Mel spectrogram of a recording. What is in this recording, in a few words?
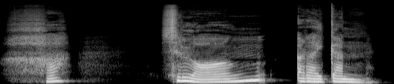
levelup, th; cookie run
